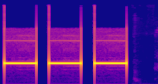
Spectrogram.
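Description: Three identical electronic beeps, each about half a second long, sounding at a steady pitch with short even gaps between them, loud and clear with no other sound around them.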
